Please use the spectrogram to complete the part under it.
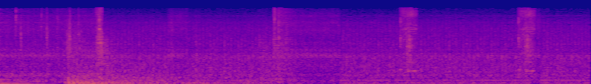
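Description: A tank engine rumbles steadily at idle.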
